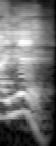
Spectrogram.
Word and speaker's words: איה: He didn't say איפה, he said איה. Ayeka. Ayeka. So remember, איה is not איפה.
